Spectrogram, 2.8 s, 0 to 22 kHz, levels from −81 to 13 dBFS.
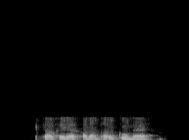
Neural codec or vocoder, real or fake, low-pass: codec, 16 kHz, 4.8 kbps, FACodec; fake; 3.6 kHz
